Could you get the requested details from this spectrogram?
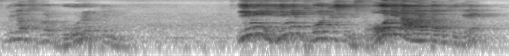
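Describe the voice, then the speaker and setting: A man preaching to teenagers as their youth pastor, asking them direct questions in an animated way. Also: sits high, brisk, slight background noise. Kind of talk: sermon to teenagers. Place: church hall. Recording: very echoey hall, distant mic.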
